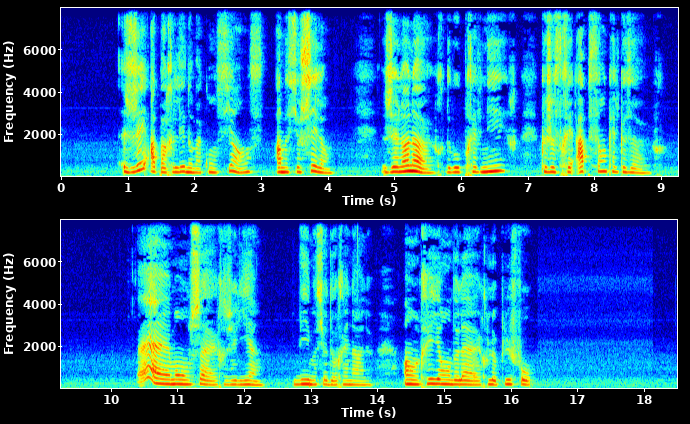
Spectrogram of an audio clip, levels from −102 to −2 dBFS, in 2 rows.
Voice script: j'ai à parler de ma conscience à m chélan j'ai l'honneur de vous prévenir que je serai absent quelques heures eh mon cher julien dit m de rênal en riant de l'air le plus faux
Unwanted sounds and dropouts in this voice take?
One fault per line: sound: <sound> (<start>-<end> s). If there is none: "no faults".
no faults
